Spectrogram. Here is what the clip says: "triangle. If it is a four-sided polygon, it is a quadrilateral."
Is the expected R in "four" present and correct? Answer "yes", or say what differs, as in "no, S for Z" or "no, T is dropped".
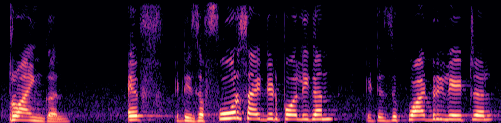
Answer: yes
